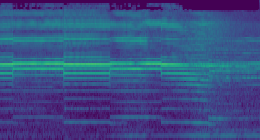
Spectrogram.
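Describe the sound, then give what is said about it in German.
A high-pitched emergency vehicle siren approaches, sounding loud and steady as two tones alternate in a regular pattern about once a second. “Wenn ein Einsatzwagen auf dich zugefahren kommt, hört sich das Signal meist hoch an.”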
